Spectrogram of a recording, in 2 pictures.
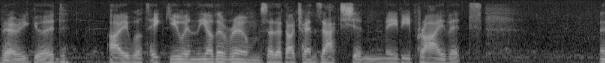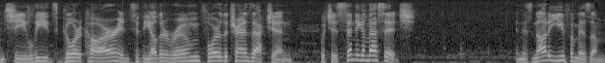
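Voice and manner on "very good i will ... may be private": very low, hushed, hissing reptile voice. Voicing a lizard character agreeing to a private transaction: hissing lizard voice. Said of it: "she hisses and says".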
